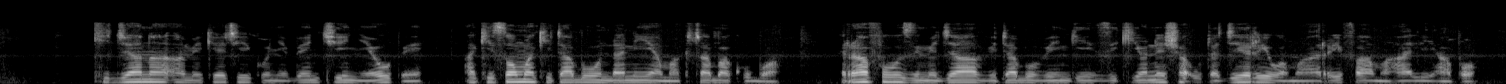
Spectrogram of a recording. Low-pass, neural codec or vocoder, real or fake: 7.2 kHz; none; real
